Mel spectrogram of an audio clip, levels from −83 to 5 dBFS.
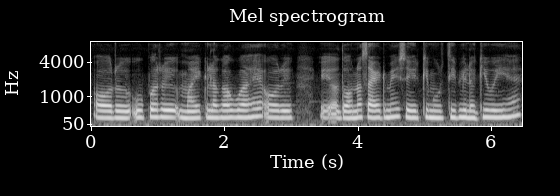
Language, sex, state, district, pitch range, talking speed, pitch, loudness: Hindi, female, Chandigarh, Chandigarh, 205-220 Hz, 155 wpm, 210 Hz, -12 LUFS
